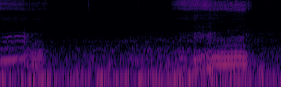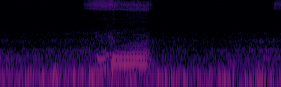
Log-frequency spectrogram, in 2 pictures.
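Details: A male Persian cat snores on a Wednesday afternoon, each breath a buzzy, rattling snort with a faint tonal whine, about three seconds apart, with soft hissing inhalations between them.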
